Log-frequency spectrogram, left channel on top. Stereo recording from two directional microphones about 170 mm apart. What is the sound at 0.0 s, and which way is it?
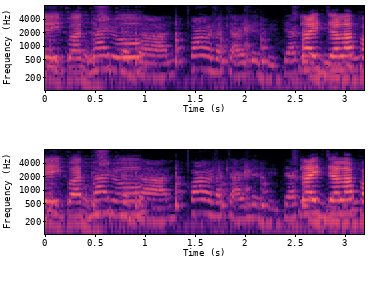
Speech, 5° right (ahead or behind).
